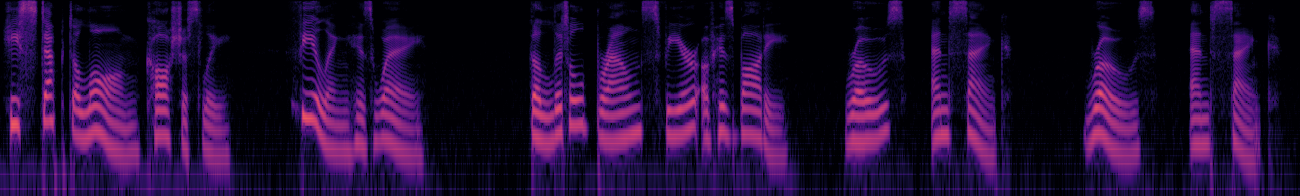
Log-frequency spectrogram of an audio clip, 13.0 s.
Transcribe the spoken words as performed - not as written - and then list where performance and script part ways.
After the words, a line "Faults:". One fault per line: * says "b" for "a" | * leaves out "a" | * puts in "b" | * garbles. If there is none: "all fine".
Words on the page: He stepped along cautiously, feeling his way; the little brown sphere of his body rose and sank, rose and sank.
He stepped along cautiously, feeling his way; the little brown sphere of his body rose and sank, rose and sank.
Faults:
all fine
